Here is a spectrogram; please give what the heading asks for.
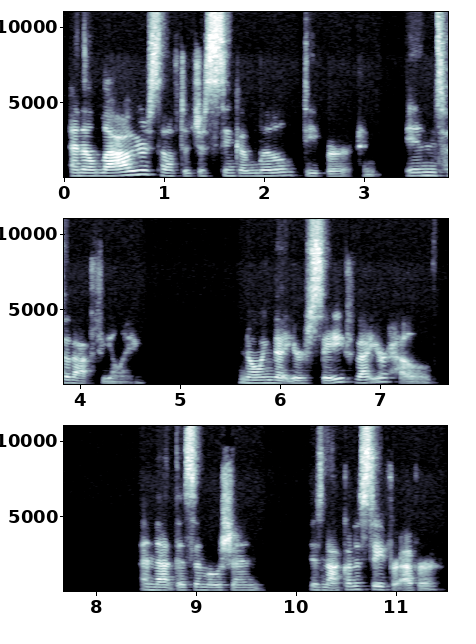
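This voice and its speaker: A woman leading a guided meditation, speaking soothingly in unhurried phrases with long pauses. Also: medium pitch, fairly even intonation, vocal fry, a bit bright. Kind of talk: guided meditation, spoken slowly to listeners.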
